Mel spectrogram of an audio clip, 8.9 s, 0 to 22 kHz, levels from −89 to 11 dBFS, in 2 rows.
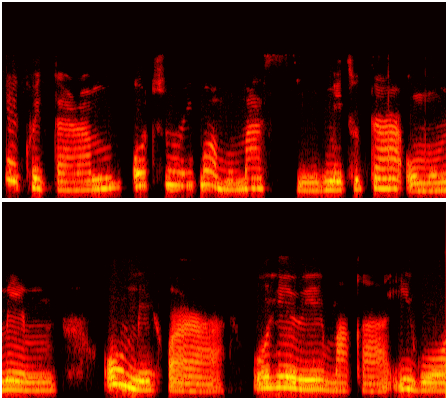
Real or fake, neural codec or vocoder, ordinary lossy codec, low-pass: real; none; none; 7.2 kHz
